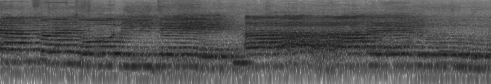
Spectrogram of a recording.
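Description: A group of men and women singing together, holding long notes.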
